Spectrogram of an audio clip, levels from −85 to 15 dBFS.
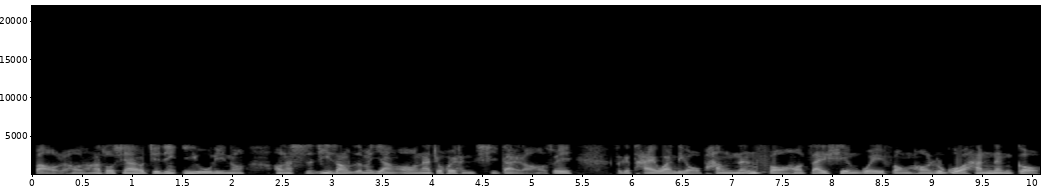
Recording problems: high frequencies cut off; severe; nothing above 4 kHz

